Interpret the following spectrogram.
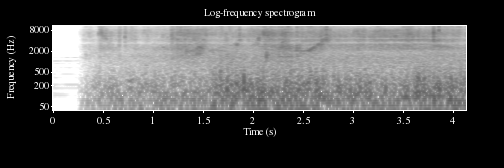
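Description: Wind buffeting the microphone, a low rushing rumble that fades in about a quarter second in and grows louder.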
